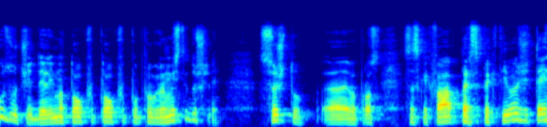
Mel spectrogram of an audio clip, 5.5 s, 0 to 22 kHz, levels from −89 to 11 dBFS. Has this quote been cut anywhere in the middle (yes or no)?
yes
